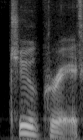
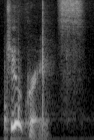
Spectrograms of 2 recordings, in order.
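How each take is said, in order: First: Said in the usual way. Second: Silly squeaky high Two crates. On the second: Pretend. Repeating the name playfully.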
